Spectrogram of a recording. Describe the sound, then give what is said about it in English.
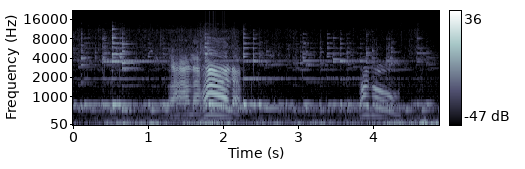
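Sheep bleat loudly, one long wavering call followed later by a shorter one, over a steady clanking of bells from the moving flock as it is herded toward the village square of Bustarviejo, a small village in pine-forested mountains north of Madrid, Spain, on a Saturday morning, with faint crowd noise in the background. “A flock of sheep is being herded toward the village square, and the celebrations are already in full swing.”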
